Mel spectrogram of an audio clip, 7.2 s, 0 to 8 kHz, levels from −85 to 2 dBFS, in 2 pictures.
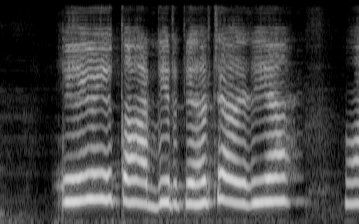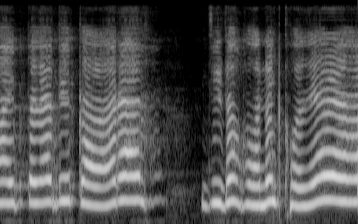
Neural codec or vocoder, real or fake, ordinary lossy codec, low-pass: codec, 24 kHz, 1 kbps, SNAC; fake; none; 7.2 kHz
